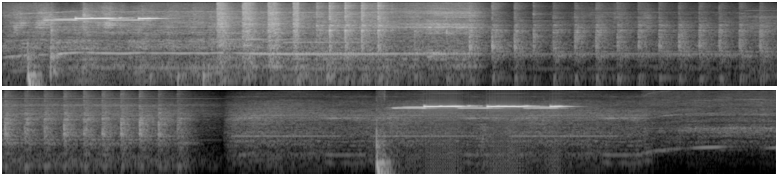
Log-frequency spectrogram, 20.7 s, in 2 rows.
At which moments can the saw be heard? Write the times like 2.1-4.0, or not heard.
not heard.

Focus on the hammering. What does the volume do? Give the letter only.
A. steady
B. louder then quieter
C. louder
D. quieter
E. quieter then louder
D.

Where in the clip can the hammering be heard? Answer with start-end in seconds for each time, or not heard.
2.8-12.8.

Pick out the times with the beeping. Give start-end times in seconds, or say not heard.
0.3-2.1, 15.3-17.9.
